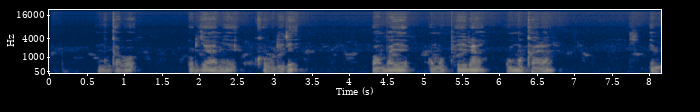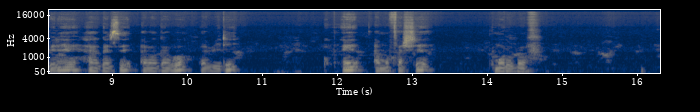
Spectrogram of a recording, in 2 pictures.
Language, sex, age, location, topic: Kinyarwanda, male, 25-35, Kigali, health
